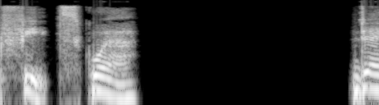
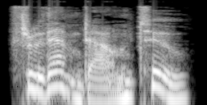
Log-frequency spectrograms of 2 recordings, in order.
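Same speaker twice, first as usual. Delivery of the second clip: ordinary delivery, nothing marked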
